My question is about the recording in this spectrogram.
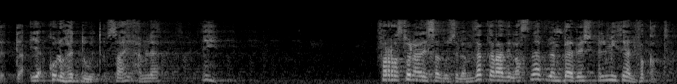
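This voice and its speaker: A man teaching a jurisprudence class, often asking his students questions and answering them himself. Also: sits high. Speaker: sheikh teaching Islamic jurisprudence. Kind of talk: lecture to a class. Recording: echoey hall with long reverb.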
